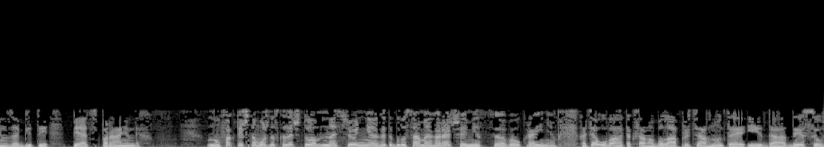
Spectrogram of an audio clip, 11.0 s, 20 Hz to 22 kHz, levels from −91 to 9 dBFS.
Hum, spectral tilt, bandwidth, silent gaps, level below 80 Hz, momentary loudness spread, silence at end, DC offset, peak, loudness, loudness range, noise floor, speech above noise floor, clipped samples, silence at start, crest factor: none; -5.5 dB/octave; 6 kHz; none; -42 dBFS; 4 LU; 0 s; under 0.1%; -4 dBFS; -18 LUFS; 2 LU; -43 dBFS; 25 dB; under 0.1%; 0 s; 14 dB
